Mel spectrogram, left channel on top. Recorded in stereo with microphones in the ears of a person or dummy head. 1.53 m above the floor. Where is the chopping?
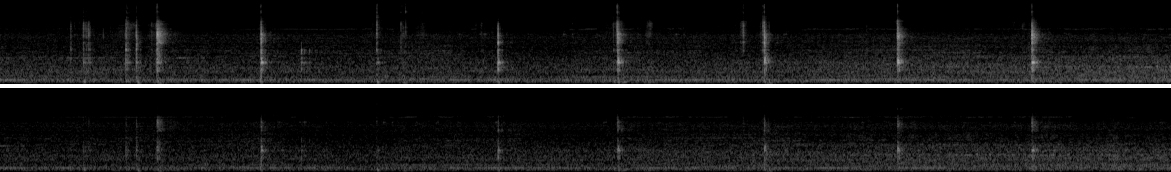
65° left (ahead or behind), 1.0 m.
